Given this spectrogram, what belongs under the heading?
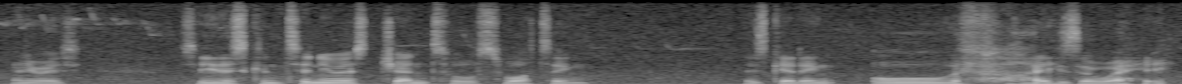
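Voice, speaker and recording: In a mid-range voice with fairly even intonation and a measured pace, a man vlogs while climbing a steep outdoor trail. Short of breath, he rambles loosely to the camera with fillers and laughs, over buzzing insects and a slight hiss or hum.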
